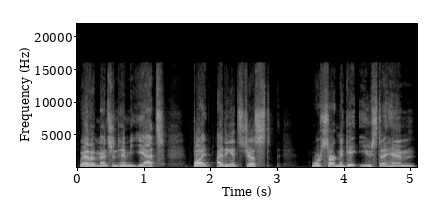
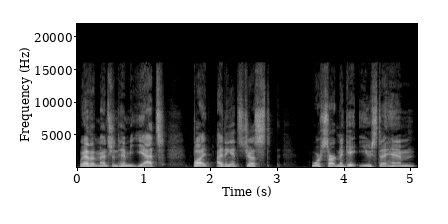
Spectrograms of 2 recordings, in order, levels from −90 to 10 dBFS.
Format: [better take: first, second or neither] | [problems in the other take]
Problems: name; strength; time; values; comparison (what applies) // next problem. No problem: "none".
second | distortion; slight; 10 dB below the speech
